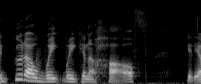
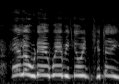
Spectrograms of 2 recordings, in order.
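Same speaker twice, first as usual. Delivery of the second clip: put-on very high, fast baby voice; 5 dB louder than usual. Imagining a Dalges cartoon series, in a little baby Dalge voice. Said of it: "that's me little baby Dalge voice".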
